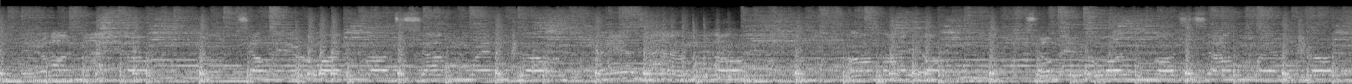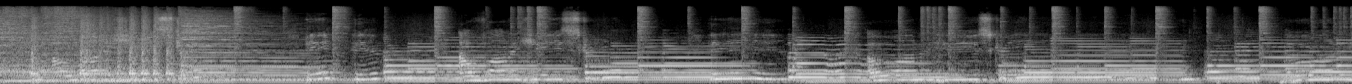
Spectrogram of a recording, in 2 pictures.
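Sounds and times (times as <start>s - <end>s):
electric guitar notes: 0.0s - 27.0s
live rock band playing: 0.0s - 27.0s.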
